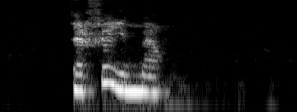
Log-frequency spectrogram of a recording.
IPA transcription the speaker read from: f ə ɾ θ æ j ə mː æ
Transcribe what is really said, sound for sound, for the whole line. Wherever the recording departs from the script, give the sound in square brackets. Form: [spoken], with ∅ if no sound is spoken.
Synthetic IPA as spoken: [θ] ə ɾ [f] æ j ə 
